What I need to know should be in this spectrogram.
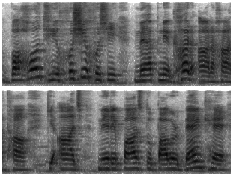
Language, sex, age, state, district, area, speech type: Urdu, male, 18-30, Bihar, Saharsa, rural, spontaneous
